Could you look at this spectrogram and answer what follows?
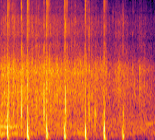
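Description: Roughly eight scattered, separate claps from a small audience at a talk, irregular and fairly close, over a quiet room hum with no cheering.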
